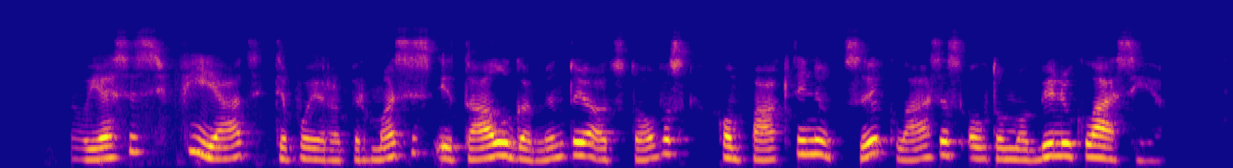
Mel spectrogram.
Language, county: Lithuanian, Klaipėda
